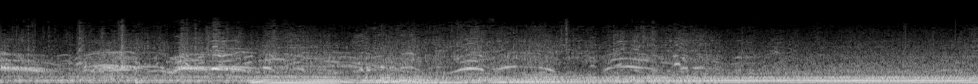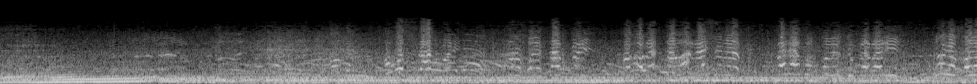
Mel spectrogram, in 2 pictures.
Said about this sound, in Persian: ماشینا میان و سربازا در فضای باز پشت ماشینا سوار میشه.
